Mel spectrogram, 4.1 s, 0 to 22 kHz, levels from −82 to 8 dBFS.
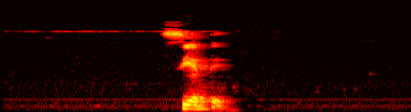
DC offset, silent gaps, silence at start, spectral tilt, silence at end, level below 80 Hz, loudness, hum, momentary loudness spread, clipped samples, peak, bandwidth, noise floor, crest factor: under 0.1%; none; 1.6 s; -2.5 dB/octave; 1.85 s; -64 dBFS; -16 LUFS; none; 15 LU; under 0.1%; -2 dBFS; 10.5 kHz; -66 dBFS; 24 dB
